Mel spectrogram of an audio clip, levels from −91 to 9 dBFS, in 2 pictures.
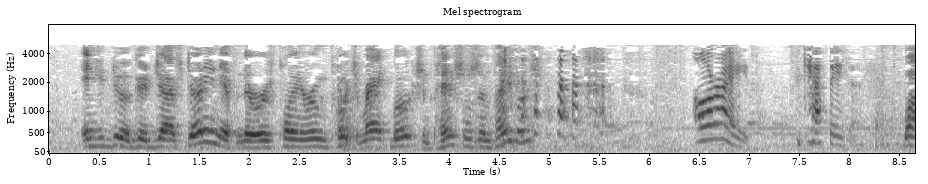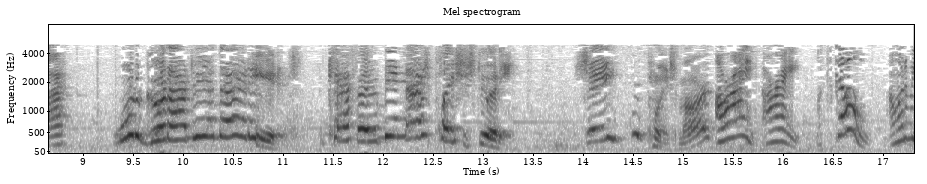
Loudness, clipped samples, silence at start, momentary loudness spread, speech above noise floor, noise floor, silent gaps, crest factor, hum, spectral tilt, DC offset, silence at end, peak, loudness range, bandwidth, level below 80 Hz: -20 LUFS; under 0.1%; 0.35 s; 14 LU; 29 dB; -49 dBFS; none; 16 dB; none; -8.5 dB/octave; under 0.1%; 0 s; -4 dBFS; 6 LU; 5.2 kHz; -60 dBFS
